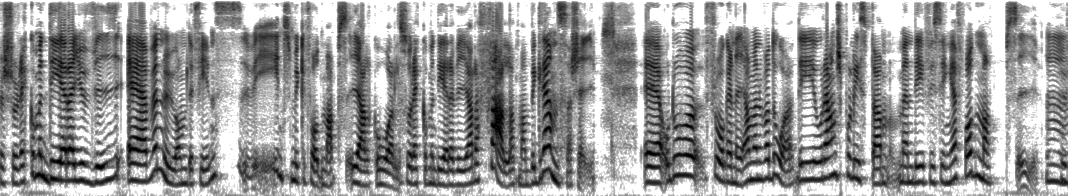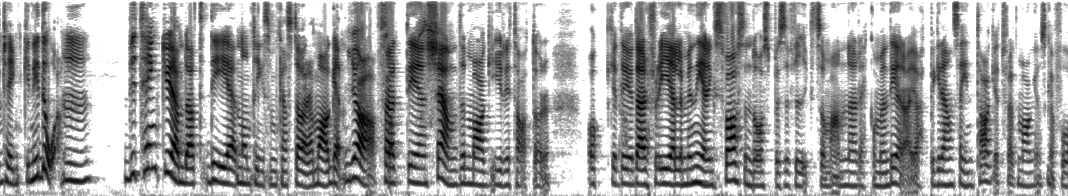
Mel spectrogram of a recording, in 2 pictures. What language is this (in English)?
Swedish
